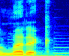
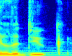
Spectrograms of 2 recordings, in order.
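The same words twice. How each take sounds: First: The name is said with an American-style pronunciation. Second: The name is said with a French-style pronunciation.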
